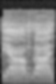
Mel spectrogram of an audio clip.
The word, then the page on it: jabla: ja.bla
